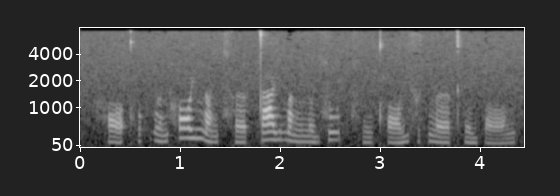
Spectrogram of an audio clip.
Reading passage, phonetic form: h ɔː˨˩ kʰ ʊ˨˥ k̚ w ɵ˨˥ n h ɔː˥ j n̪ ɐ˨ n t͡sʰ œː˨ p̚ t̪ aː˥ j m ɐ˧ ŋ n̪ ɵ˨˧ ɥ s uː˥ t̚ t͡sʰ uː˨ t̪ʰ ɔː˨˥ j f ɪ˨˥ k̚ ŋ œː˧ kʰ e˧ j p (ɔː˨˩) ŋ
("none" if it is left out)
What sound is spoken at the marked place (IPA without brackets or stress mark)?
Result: ɔː˨˧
